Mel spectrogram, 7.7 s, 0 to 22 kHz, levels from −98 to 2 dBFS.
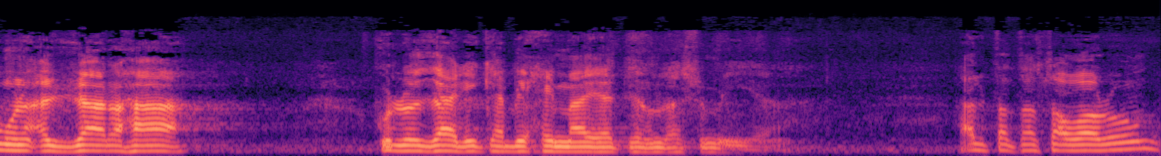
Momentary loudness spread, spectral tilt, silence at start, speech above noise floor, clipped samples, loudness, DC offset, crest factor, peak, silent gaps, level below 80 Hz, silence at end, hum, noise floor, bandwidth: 14 LU; -6 dB/octave; 0 s; 32 dB; under 0.1%; -21 LUFS; under 0.1%; 20 dB; -2 dBFS; none; -64 dBFS; 0 s; none; -53 dBFS; 10.5 kHz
